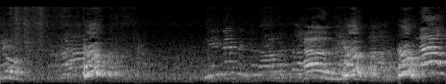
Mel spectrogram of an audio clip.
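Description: High-pitched children's voices calling and chattering, with a short lull about a second and a half in.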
